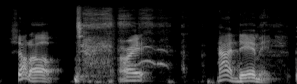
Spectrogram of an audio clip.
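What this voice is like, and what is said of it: Mock impression of annoyed chat. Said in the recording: “That was a good impersonation of Twitch chat.”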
